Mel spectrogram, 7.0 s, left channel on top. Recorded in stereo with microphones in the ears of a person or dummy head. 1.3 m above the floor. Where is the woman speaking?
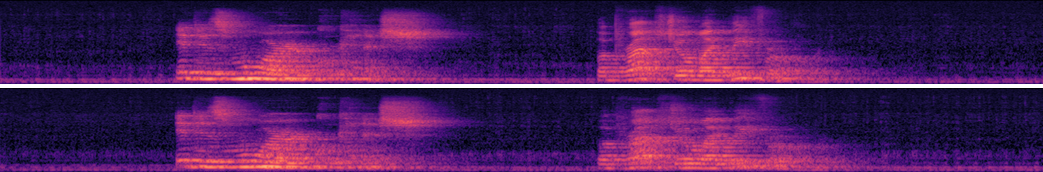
50° right (ahead or behind), 1.1 m.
